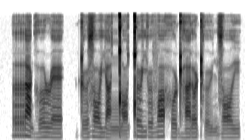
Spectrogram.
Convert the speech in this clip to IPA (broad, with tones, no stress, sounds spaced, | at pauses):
r a˦˨ ɡʱ ɤ˧ ɹ ɛ˧ | ʈ ɵ˨˦ z ɔ˧ j a˨ ŋ͡ǃ ɒ˨˦ ǃ ɵ˦ j ɵ˧ v ɒ˦ h o˧ ɖʱ a˧ ɾ ɤ˧ ʈʰ ɵ˨ y̯ n z ɔ˦ i̯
